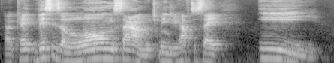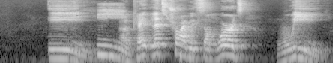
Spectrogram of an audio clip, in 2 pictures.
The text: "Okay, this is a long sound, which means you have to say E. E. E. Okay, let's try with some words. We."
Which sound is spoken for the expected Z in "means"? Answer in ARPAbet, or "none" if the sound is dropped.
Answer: Z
